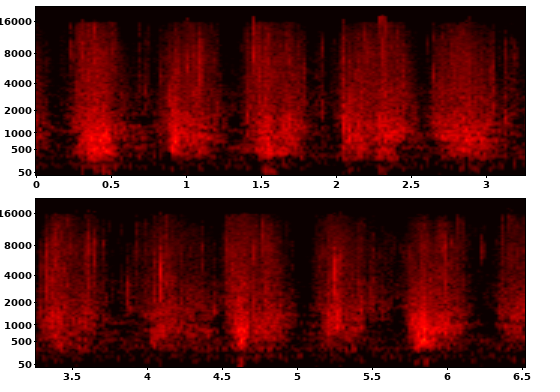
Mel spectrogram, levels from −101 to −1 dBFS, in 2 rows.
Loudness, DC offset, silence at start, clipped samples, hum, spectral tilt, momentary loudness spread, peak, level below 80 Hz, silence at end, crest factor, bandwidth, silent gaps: -63 LUFS; under 0.1%; 0 s; under 0.1%; none; 0.5 dB/octave; 7 LU; -38 dBFS; under -90 dBFS; 0 s; 26 dB; 16.5 kHz; none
